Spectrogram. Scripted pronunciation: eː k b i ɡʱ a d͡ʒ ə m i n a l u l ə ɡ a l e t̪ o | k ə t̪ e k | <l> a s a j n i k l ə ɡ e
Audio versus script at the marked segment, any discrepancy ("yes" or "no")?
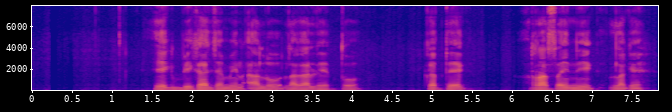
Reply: yes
